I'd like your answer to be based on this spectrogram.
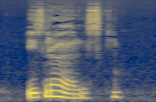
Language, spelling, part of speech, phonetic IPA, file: Polish, izraelski, adjective, [ˌizraˈɛlsʲci], LL-Q809 (pol)-izraelski.wav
